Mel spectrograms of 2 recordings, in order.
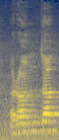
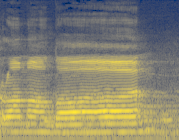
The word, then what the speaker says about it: রমাদান: রমজান তো মাস, কোরআন শরীফের মধ্যে 12 মাসের মধ্যে একটা মাসের নাম আছে, সেটা হচ্ছে রমজান। রমজান না, অ্যাপ্রোপ্রিয়েট যথাযথ উচ্চারণটা হলো রমাদান।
